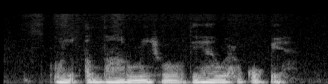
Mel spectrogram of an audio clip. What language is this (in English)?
Arabic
